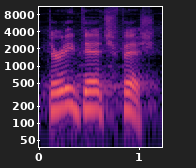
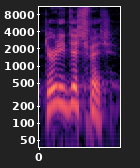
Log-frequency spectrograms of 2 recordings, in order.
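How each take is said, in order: First: It is said at a normal pace. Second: It is said fast.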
